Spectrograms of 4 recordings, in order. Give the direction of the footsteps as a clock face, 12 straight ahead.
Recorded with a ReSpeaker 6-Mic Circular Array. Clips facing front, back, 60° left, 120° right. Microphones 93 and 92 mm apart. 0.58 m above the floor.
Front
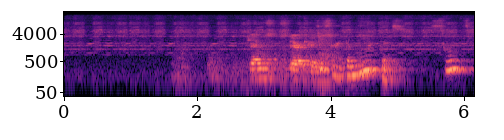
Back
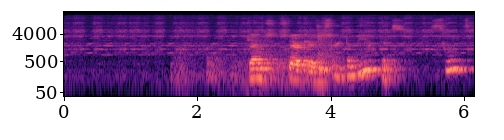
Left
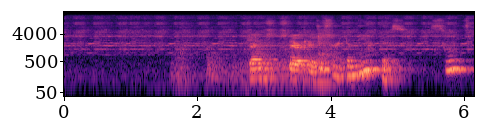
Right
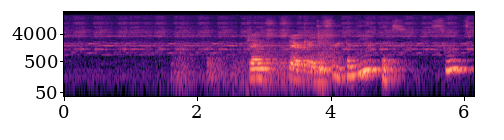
7 o'clock.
